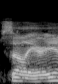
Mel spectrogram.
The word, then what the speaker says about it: Salieri: Salieri, yeah.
